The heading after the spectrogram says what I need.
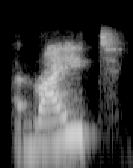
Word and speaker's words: write: When W R comes together, W remains silent and you can hear the sound of letter R, which is ra.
